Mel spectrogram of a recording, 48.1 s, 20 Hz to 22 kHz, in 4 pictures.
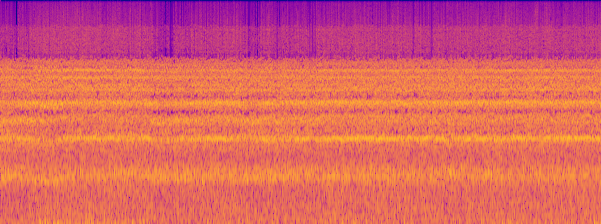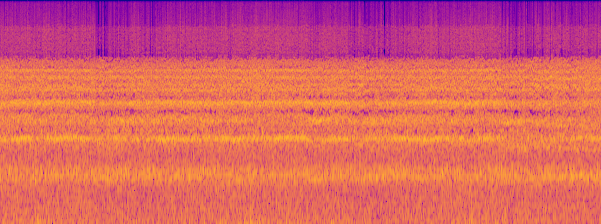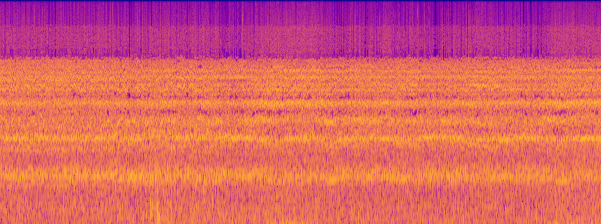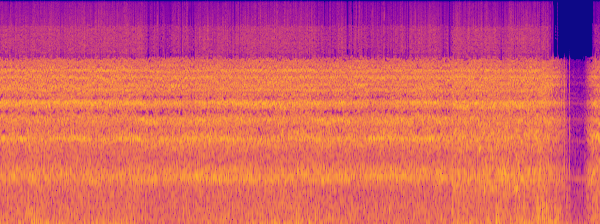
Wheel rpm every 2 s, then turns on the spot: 220, 230, 230, 230, 230, 230, 230, 230, 230, 230, 220, 210, 210, 210, 220, 220, 220, 220, 230, 220, 220, 230, 220, 120.
none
